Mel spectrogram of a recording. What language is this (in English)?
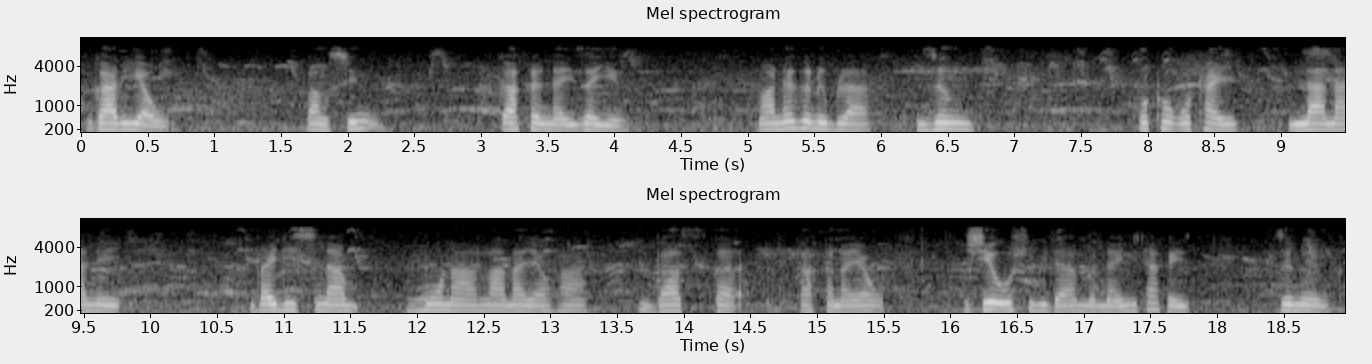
Bodo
